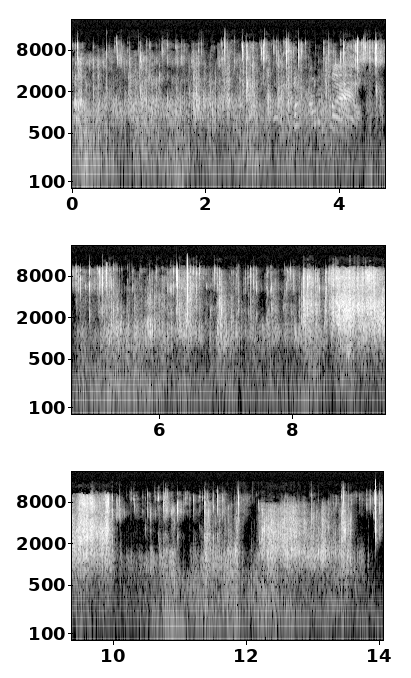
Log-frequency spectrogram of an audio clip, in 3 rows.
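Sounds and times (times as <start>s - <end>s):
skis sliding through powder snow: 8.1s - 10.0s.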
